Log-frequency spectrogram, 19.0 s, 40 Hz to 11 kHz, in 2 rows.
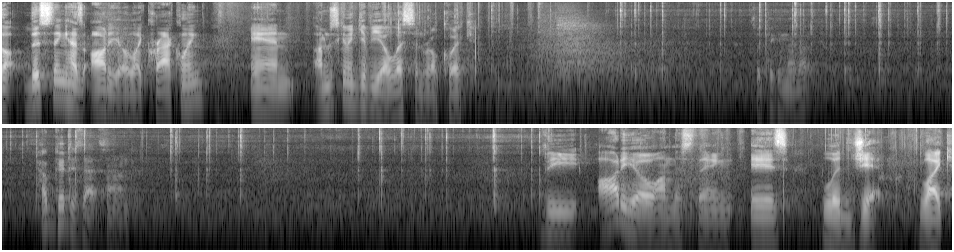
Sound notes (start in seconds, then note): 5.1 fire crackling; 12.3 fire crackling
